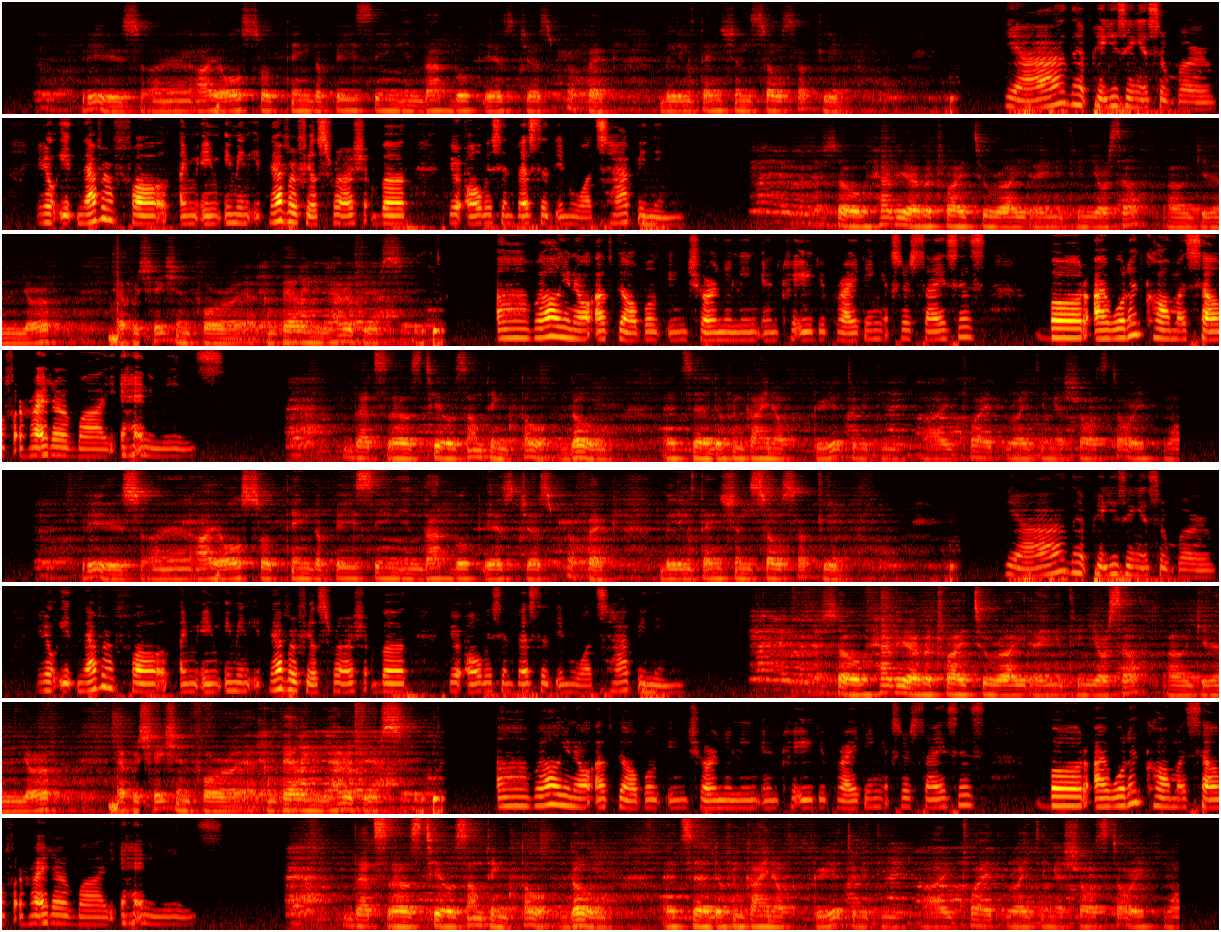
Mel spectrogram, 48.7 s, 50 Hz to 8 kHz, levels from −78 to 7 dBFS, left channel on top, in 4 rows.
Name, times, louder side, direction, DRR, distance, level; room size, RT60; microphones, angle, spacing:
voice 1, 0.3-9.6 19.6-28.8 39.3-48.3, right 2 dB, 60° right, 4.6 m, -31 dB
voice 2, 10.0-12.1 12.5-19.0 25.4-25.6 28.4-28.5 29.3-34.1 34.7-38.7, left 3 dB, 45° left, 3.6 m, -26 dB
head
